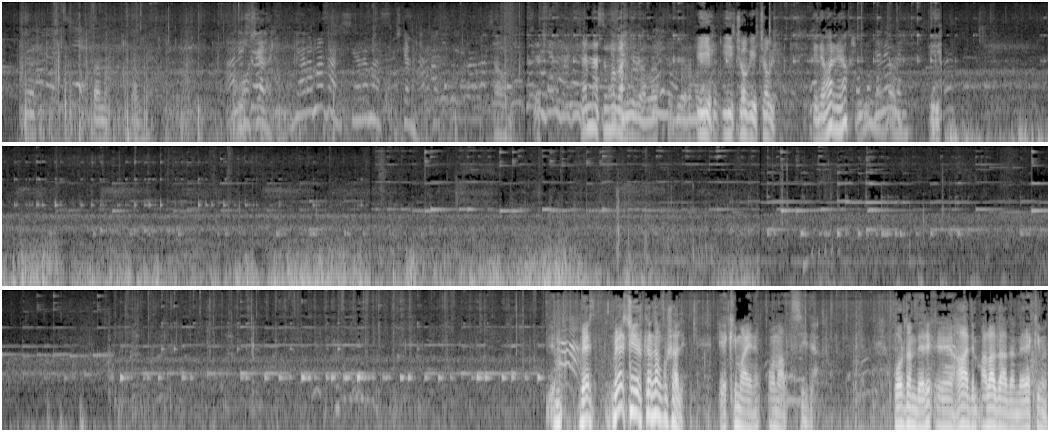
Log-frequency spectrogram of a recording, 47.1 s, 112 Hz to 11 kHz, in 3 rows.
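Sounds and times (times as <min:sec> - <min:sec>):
goat bells ringing: 0:00.0 - 0:47.0.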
